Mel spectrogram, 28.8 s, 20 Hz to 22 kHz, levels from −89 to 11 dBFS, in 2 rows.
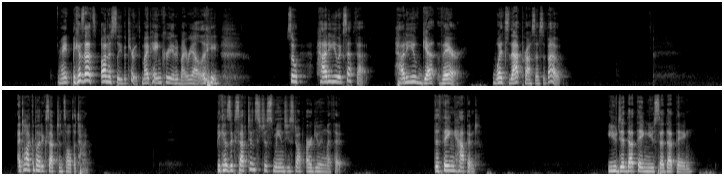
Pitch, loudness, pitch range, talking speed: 190 Hz, -20 LUFS, 140-235 Hz, 110 wpm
